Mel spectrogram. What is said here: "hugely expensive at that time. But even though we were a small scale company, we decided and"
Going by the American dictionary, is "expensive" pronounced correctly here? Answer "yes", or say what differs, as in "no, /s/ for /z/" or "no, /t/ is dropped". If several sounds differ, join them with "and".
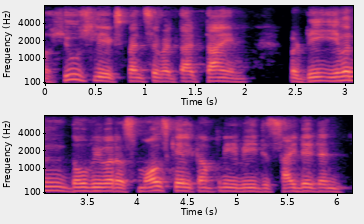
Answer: yes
